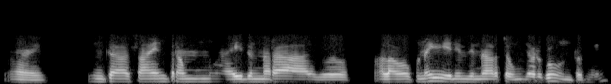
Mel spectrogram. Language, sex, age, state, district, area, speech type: Telugu, male, 18-30, Andhra Pradesh, Sri Satya Sai, urban, conversation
